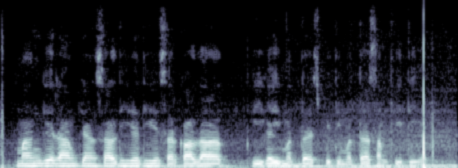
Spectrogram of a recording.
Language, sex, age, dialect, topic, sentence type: Hindi, male, 25-30, Awadhi Bundeli, banking, statement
